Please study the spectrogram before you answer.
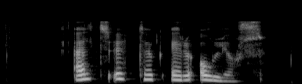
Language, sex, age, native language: Icelandic, female, 40-49, Icelandic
